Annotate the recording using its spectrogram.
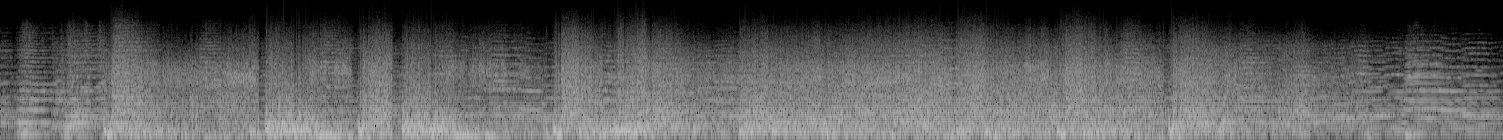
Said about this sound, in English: The men move to their posts, and through the black night, powerful batteries trained on enemy shore defenses shatter the stillness of the Arctic.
